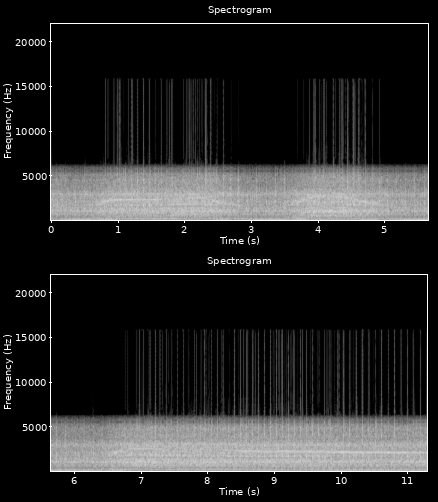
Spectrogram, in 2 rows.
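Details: 1999 Pontiac Grand Am SE, warm idle: repetitive deeper knock over the engine that eases as revs rise. Only present when warm, not on cold start; owner unsure if timing chain or rod.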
